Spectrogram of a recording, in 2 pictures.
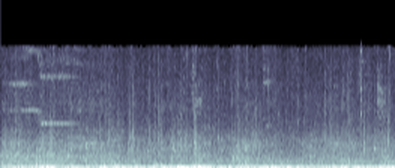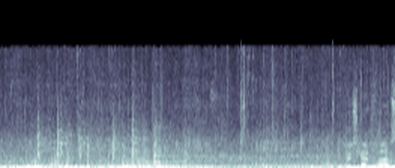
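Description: A train rolls along in the Call of Duty: Vanguard game, a steady low rumble with air-brake hisses and rail noise, loud and continuous amid battle sounds and voices talking over it.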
